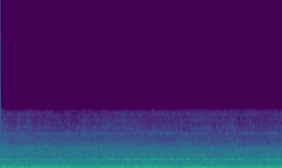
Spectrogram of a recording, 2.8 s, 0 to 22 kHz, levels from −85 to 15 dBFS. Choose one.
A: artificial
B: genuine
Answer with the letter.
B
